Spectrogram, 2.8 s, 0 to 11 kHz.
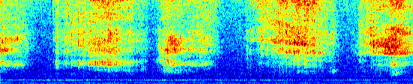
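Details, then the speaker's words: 2021 Fox Float 34 Factory FIT4 fork damper, over 300 hours in one year, stroked by hand before service: harsh gritty rasp swells each stroke, about one per 0.7 s; air in low oil, needs bleeding and new seal head. "now that sounds unbelievably horrible this thing's absolutely destroyed it definitely needs to be bled it definitely needs a new seal head"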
